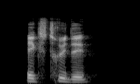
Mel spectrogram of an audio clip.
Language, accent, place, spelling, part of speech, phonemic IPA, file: French, France, Lyon, extruder, verb, /ɛk.stʁy.de/, LL-Q150 (fra)-extruder.wav
- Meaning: to extrude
